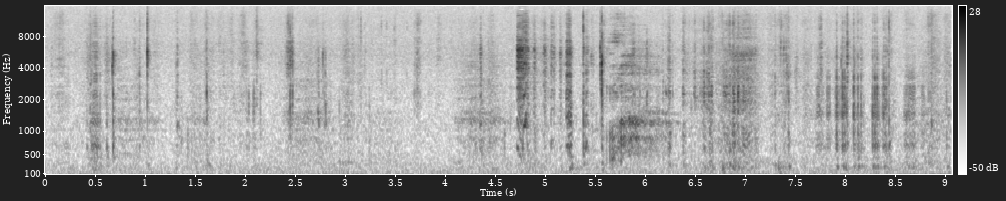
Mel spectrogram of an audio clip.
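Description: Rubber door-wiring boot being worked by hand around its plastic mount in a truck's door pillar: rubbing and scraping of rubber on plastic with scattered small clicks, busier in the second half.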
